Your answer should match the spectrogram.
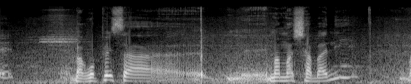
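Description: A man speaking in short phrases with pauses: conversational speech only.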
